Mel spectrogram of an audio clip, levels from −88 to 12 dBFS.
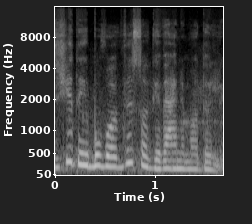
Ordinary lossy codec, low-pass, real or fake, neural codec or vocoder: Opus, 24 kbps; 14.4 kHz; fake; vocoder, 44.1 kHz, 128 mel bands every 512 samples, BigVGAN v2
